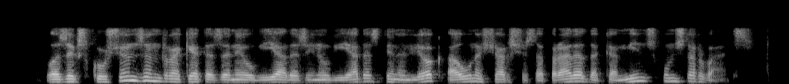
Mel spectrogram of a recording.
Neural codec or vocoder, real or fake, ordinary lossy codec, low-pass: codec, 16 kHz in and 24 kHz out, 1 kbps, XY-Tokenizer; fake; Opus, 16 kbps; 5.4 kHz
